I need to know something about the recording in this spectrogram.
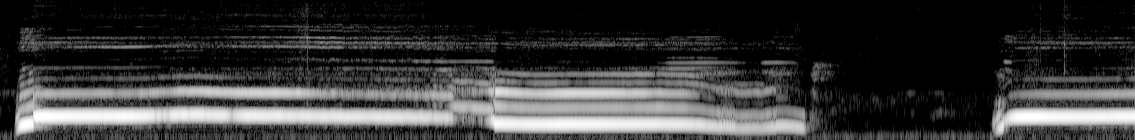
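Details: Giant Alaskan Malamute howling with coyotes: a long, pure, sustained howl of about eight seconds that steps down in pitch midway and slides lower at the end, then a fresh howl begins after a short silence.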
